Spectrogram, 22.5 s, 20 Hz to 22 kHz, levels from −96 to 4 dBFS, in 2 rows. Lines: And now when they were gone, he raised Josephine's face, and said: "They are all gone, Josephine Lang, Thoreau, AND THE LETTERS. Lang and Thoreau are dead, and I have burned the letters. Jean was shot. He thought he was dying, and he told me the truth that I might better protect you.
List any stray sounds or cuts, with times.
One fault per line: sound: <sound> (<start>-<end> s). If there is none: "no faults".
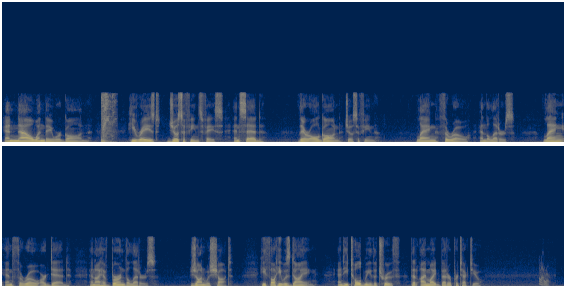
sound: thud (2.0-2.3 s)
sound: chirp (22.0-22.2 s)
